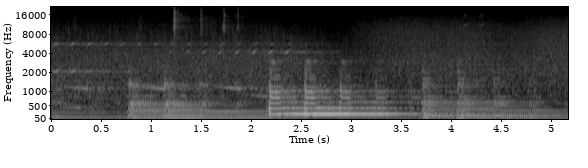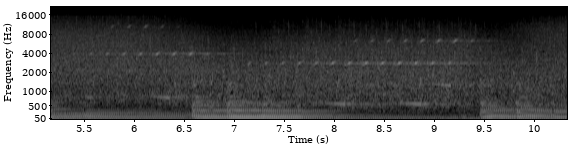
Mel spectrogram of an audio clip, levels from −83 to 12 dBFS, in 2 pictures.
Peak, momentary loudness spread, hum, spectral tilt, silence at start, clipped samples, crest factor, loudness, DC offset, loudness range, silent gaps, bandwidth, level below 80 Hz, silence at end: -14 dBFS; 14 LU; none; -5 dB/octave; 0 s; under 0.1%; 20 dB; -35 LUFS; under 0.1%; 10 LU; none; 16.5 kHz; -52 dBFS; 0 s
